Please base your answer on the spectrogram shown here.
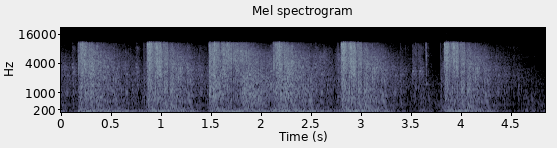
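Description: Team Fortress 2 Demoman firing pipe grenades in rapid bursts, a series of five loud, dense blasts with short gaps between them, game sound heard alone.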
